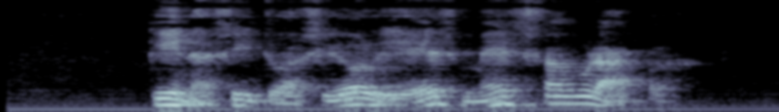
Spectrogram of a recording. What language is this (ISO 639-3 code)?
cat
